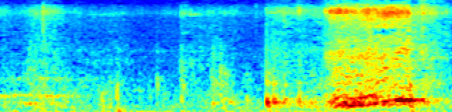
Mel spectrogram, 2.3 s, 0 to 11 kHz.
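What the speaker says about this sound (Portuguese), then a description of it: "Zíper, 2 zíper pra abrir." A zipper on a sublimated toiletry bag with a clear visor panel rasps open, first in short soft tugs, then in one louder, steady pull close to the listener, with no talk over it.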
